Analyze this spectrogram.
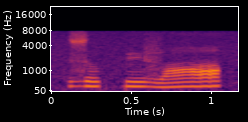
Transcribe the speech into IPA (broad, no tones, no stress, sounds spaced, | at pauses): z u k͡p ʉ v ɑ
